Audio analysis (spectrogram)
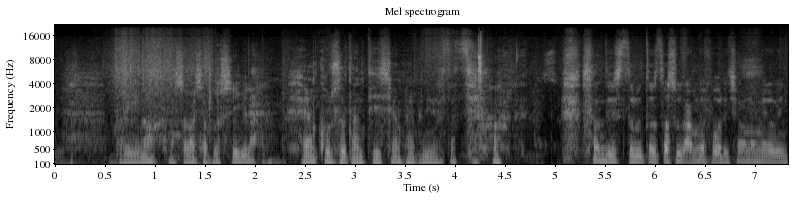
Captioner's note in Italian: risate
